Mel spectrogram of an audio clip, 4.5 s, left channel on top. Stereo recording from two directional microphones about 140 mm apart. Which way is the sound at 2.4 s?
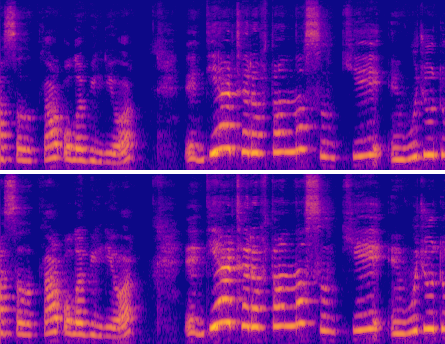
35° left (ahead or behind).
